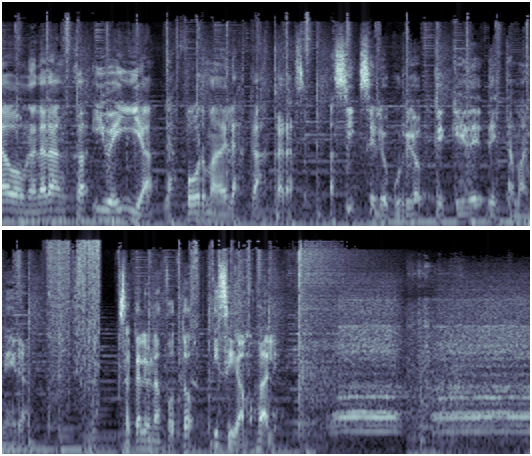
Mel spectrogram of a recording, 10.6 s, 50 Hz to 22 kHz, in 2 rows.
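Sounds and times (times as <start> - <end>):
speech: 0.0 - 8.3
sustained horn-like train whistle tone: 8.6 - 10.5.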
